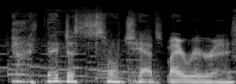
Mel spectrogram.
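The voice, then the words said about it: Creepy voice. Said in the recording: “a creepy voice across the card table from me”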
